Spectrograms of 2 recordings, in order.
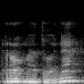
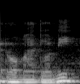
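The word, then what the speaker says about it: رمضانِ: kemudian bisa menerima tanwin tidak lagi dibaca Ramadan tetapi Romadhoni karena mudhoff Jadi bagaimana cara bacanya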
